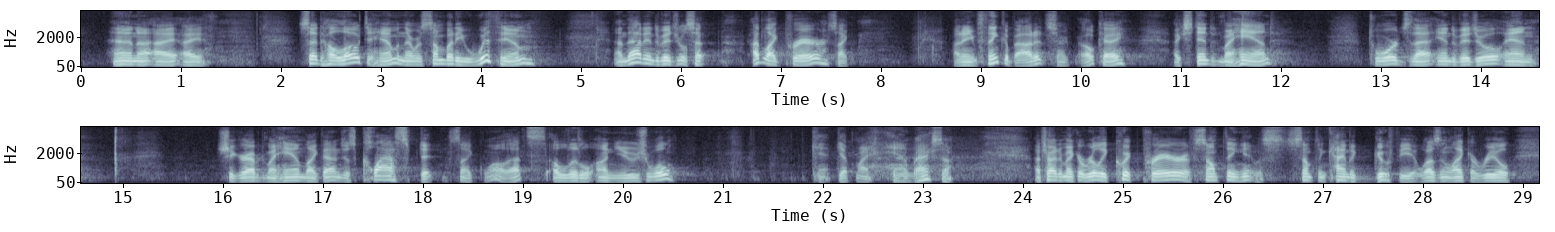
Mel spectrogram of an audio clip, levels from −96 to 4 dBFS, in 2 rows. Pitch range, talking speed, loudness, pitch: 120-140 Hz, 175 wpm, -17 LUFS, 125 Hz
